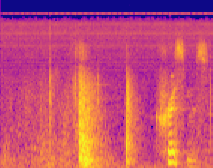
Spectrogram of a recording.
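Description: A folder slaps down hard on a desk.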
